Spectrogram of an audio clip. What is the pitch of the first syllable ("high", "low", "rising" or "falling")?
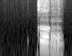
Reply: falling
